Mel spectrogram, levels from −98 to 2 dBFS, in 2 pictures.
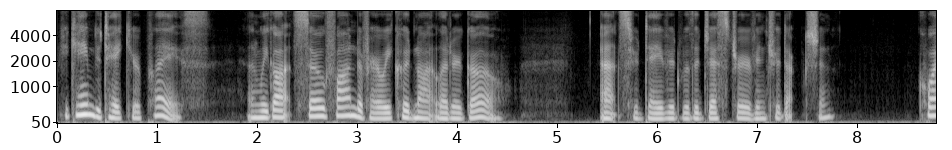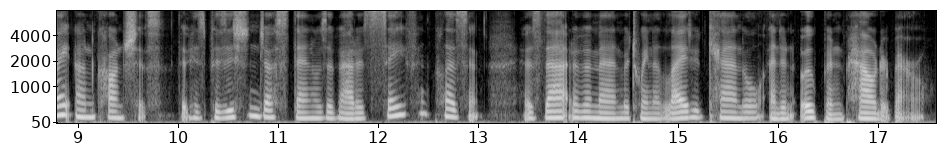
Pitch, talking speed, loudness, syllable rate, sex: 170 Hz, 180 wpm, -19 LUFS, 5.1 syllables/s, female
